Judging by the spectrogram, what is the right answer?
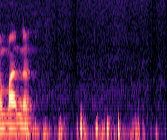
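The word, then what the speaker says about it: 많은: kemarin manen ini ininya heit-nya hilang ketika pindah ke vokal heit-nya akan hilang terus nanti kan tinggal Man tambah en nnya pindah ke situ Jadi dibacanya manen Oke lanjut bentar setelah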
